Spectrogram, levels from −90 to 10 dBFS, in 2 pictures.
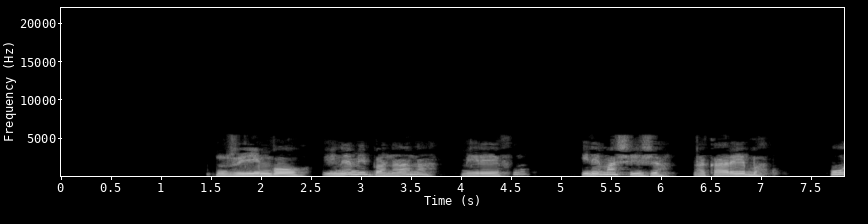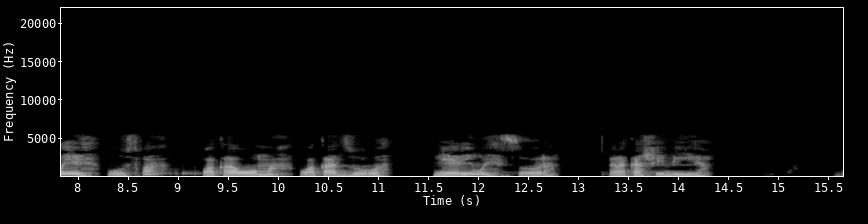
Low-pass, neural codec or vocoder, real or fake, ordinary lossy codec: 5.4 kHz; vocoder, 44.1 kHz, 80 mel bands, Vocos; fake; MP3, 24 kbps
